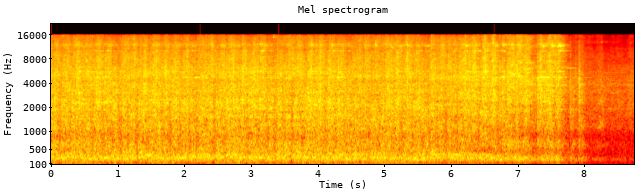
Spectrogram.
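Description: Loaded coal hopper cars of a freight train rolling past close by, their steel wheels on the rails making a loud, steady noise. Near the end the noise drops off suddenly as the last car goes by, leaving the train fading away.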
